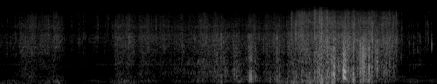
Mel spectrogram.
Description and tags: plastic!!!
Do you have a request?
